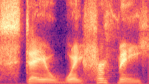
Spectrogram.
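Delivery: low, venomous, hate-filled tone. Recounting what she said to him after whispering his name: mock hateful tone. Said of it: "with hatred in her voice".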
